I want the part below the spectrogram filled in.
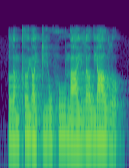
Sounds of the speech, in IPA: lɐ˨˧mpʰɵ˧ɥ ɐ˨jkiː˨˧whuː˧n̪aː˨˧j lɐ˧wjaː˧wlʊ˨˥k̚

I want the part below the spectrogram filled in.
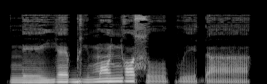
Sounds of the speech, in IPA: neː˧ jɛ˦ bi˧mɔ̃˦ɲɔ˦ soː˨kʷeː˨ ɗaː˨

